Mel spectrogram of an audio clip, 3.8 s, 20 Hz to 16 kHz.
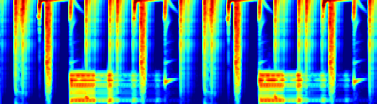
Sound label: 127bpm, House Drumloops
